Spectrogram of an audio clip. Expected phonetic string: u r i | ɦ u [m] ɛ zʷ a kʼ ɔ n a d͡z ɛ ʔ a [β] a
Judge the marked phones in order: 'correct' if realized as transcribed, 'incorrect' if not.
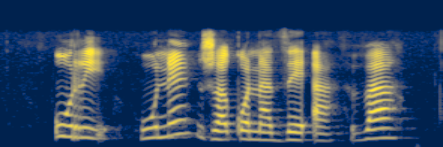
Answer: incorrect, correct

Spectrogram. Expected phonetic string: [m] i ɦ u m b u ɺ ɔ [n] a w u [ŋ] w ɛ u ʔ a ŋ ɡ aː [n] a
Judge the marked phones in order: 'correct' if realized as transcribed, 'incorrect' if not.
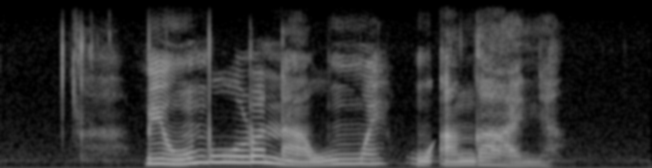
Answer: correct, correct, correct, incorrect

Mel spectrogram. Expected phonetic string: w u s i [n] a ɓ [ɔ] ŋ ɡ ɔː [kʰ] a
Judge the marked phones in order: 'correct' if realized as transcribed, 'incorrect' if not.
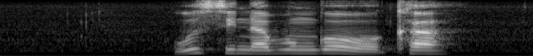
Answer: correct, incorrect, correct

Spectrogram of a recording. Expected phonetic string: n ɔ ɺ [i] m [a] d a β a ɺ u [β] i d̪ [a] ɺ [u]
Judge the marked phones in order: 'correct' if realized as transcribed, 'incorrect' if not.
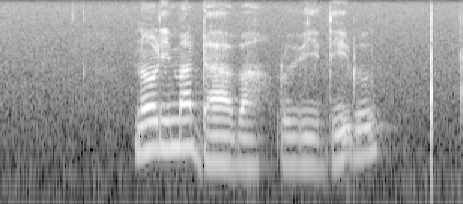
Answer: correct, correct, correct, incorrect, correct

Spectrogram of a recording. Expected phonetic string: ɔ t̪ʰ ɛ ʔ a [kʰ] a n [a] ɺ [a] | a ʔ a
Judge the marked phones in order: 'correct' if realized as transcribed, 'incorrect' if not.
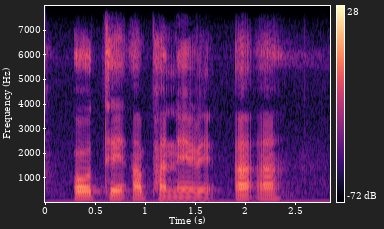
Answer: incorrect, incorrect, incorrect

